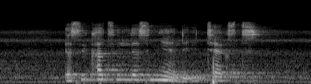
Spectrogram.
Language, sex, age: Swati, male, 22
